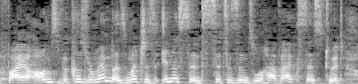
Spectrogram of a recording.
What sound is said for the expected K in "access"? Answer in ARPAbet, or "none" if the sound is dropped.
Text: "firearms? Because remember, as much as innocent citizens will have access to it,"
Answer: K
